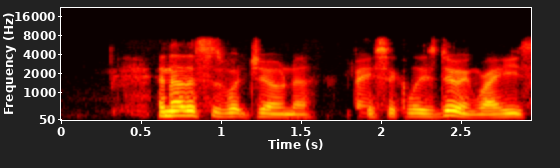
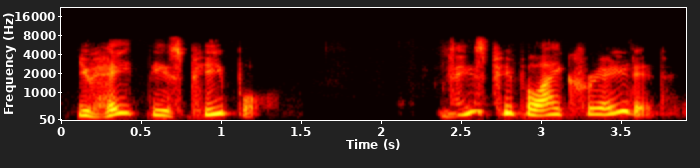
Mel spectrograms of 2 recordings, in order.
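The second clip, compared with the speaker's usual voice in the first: God pleading; 7 semitones higher than usual. Retold or imitated. Preacher voicing God rebuking Jonah over Nineveh, raised and pleading. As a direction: plead for the people, voice raised high. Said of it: "God says".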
